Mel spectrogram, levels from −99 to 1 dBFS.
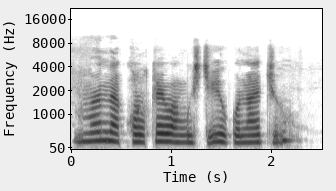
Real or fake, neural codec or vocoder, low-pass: fake; codec, 16 kHz in and 24 kHz out, 1.1 kbps, FireRedTTS-2 codec; 9.9 kHz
